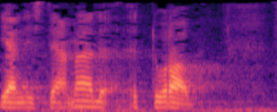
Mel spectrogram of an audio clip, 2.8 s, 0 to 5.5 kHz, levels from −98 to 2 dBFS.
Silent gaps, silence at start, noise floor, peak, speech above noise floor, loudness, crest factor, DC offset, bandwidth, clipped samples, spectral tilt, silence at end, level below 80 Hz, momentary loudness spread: none; 0 s; -44 dBFS; -6 dBFS; 19 dB; -25 LUFS; 20 dB; under 0.1%; 5.4 kHz; under 0.1%; -8.5 dB/octave; 0.05 s; -46 dBFS; 24 LU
